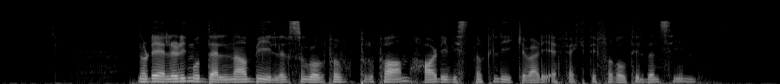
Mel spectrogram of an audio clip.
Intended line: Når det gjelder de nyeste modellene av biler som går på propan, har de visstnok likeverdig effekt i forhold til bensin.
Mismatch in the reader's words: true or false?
true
